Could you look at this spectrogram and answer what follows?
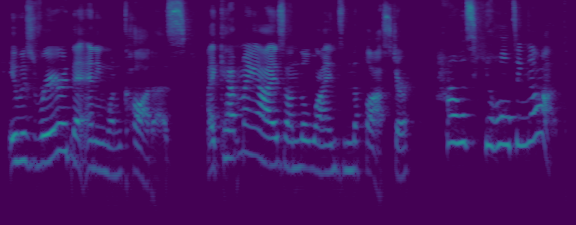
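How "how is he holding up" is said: put-on higher, light girlish voice; Alice's voice. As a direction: ask it as a worried sister. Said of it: "she asked me".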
